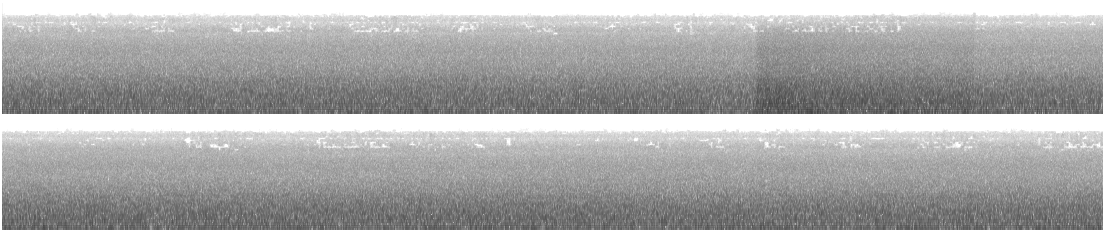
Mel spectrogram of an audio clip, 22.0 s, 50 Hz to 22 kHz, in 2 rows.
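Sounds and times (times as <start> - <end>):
waterfall and stream rushing: 7.4 - 11.7.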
